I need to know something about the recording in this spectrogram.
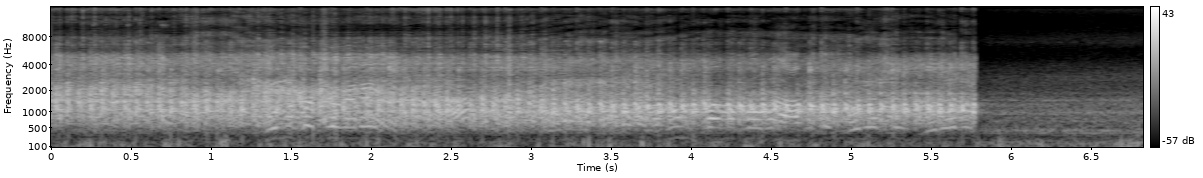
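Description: A tractor engine chugs loudly close by, then cuts out.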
